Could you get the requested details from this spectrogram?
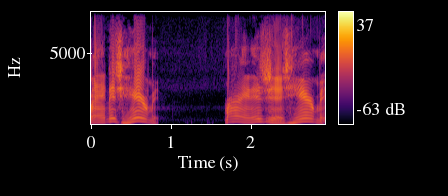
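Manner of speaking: loud, high, fake Memphis accent. Speaker retells what they kept saying on arriving in Hawaii, fake Memphis accent. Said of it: "I faked a Memphis accent".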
